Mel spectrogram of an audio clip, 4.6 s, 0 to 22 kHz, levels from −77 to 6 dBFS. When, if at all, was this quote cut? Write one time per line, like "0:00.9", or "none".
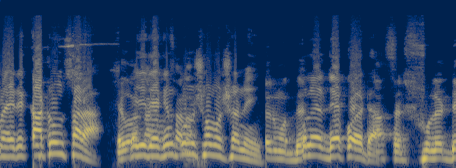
0:02.7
